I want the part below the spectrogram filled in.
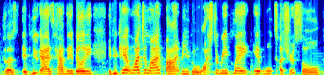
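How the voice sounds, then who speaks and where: A woman's voice: fairly high pitch, moderate pace, faint music behind. A woman hosting a live stream, chatting casually, laughing often and reading viewer comments aloud. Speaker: livestream show host.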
